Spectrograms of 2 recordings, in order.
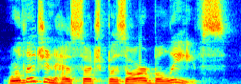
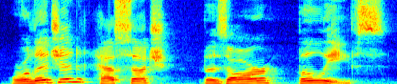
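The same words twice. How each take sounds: First: It is said at normal speed. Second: It is said slowly.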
